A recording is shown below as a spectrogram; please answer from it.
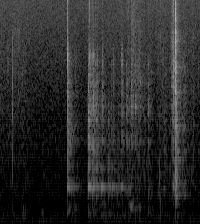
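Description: Faint handling noises of a music stand being adjusted: a knock a little over a second in, a short rattling scrape with a brief squeak, then a sharp click near the end.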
